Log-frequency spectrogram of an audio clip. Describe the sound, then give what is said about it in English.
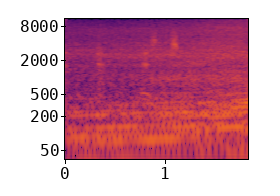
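A loud motorcycle roars by, its deep engine rumble holding steady and heavy for a couple of seconds, with a gritty low-pitched growl filling the whole moment. “And fuck you and your motorcycle, asshole.”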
